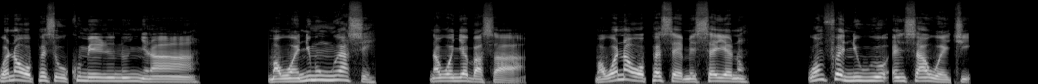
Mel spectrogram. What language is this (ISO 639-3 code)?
aka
